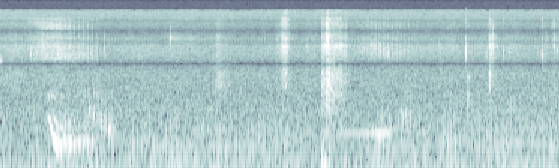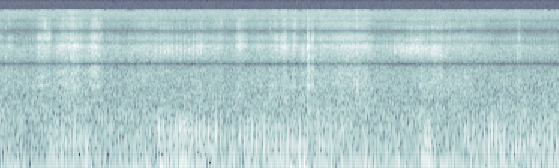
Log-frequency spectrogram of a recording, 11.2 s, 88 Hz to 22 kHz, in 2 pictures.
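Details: Soundly sleeping house cat, recorded indoors on 23 December 2017 near year's end, gives a faint low continuous snore beneath steady background hiss, with occasional light taps and rustling.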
